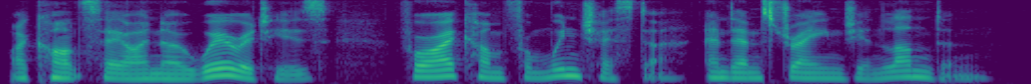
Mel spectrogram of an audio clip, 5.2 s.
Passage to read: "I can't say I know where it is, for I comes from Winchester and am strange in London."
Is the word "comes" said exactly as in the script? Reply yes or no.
no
